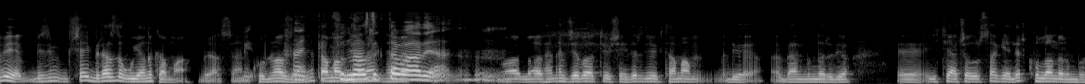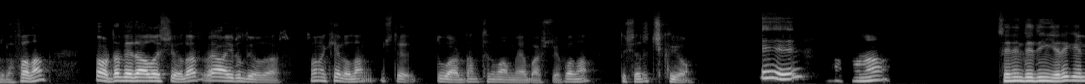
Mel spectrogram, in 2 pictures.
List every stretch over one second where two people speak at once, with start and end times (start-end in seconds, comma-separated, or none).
2.4-4.1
